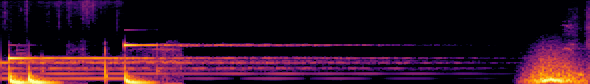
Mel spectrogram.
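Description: Short electronic audio-logo jingle: a few quick hits with chime-like ringing tones, a last hit about a second in, then the held tones fading out over a couple of seconds.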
